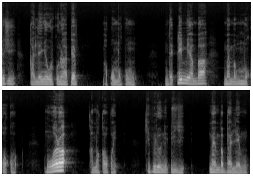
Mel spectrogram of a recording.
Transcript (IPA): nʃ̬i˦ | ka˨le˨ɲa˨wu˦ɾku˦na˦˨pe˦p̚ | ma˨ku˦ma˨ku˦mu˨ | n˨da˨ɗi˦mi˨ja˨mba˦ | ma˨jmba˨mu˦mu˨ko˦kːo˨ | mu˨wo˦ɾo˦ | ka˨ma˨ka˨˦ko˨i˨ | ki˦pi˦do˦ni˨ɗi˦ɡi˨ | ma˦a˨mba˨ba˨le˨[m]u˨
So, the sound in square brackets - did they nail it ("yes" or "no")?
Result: yes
